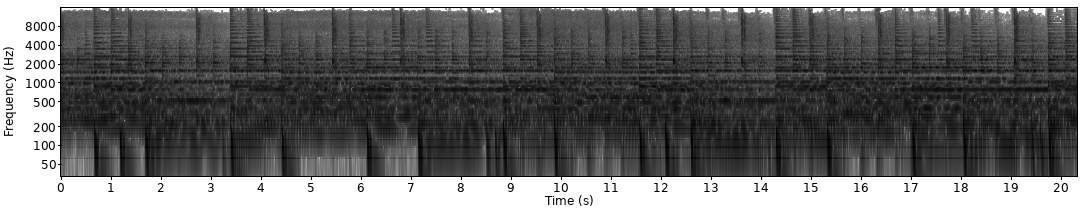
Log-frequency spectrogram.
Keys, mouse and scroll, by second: 2.3 click, 11.2 click.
